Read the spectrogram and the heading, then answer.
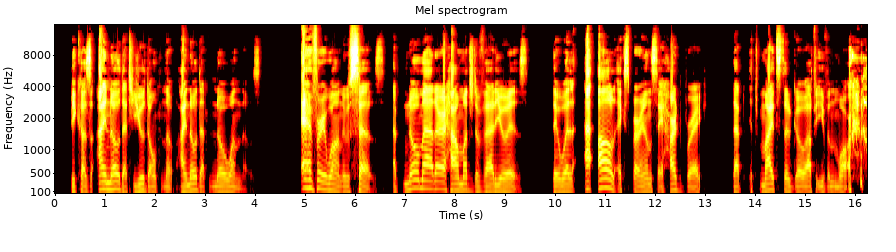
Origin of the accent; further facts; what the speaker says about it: United States; I'm technologically enthusiast, and I'm an American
